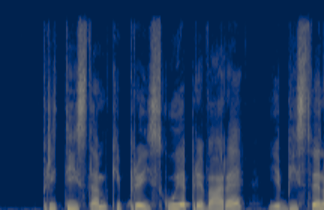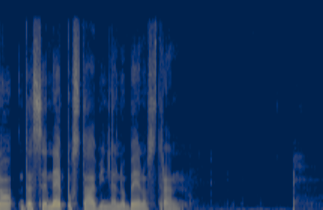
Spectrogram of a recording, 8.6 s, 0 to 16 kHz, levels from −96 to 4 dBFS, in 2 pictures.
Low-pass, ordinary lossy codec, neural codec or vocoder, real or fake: 14.4 kHz; none; none; real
